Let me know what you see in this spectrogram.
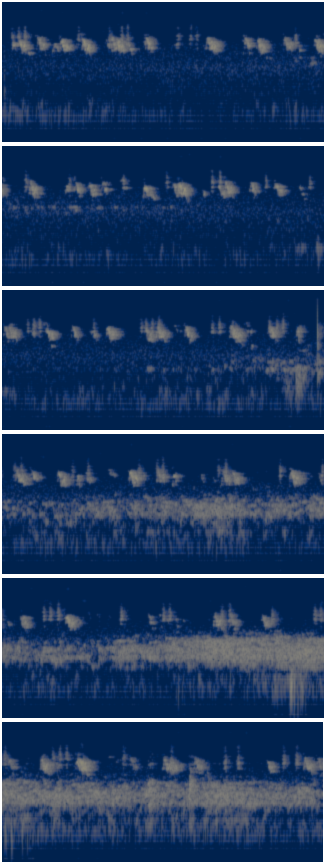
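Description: A small bird chirping over and over, short high chirps about two or three a second. From about halfway through, wind rustling the leaves rises underneath and grows louder.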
